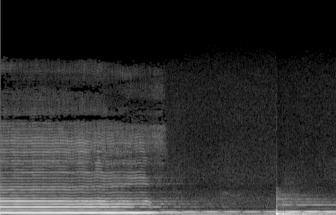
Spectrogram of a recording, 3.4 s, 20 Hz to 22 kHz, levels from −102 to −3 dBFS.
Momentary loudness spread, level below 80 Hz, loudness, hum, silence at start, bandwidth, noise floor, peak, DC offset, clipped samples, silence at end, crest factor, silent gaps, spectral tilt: 20 LU; -48 dBFS; -20 LUFS; none; 0 s; 8.8 kHz; -41 dBFS; -4 dBFS; under 0.1%; under 0.1%; 0 s; 16 dB; none; -7.5 dB/octave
